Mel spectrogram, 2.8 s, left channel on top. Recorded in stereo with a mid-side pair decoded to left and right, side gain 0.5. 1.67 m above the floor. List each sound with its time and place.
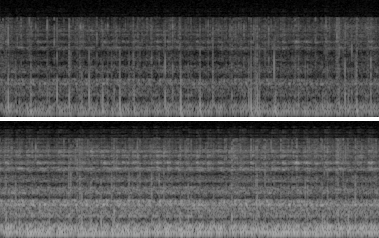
0.0 s an engine running: 60° right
